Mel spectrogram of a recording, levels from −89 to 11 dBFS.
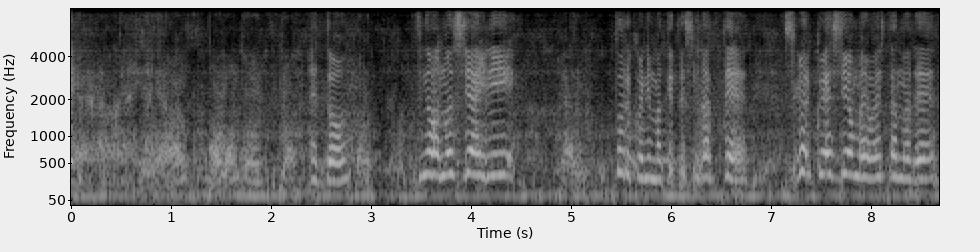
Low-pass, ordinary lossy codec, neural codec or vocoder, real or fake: none; none; codec, 16 kHz, 4.8 kbps, FACodec; fake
